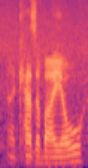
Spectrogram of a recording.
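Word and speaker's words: Casa Batlló: in plaza catalunya just come out of the casabayo gowdy redesigned house it was apparently it was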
